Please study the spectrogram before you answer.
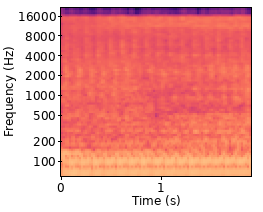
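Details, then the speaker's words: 1992 Honda Accord with bone-stock JDM H22A, turbocharged, 93 pump gas, warm idle; fast, even tapping in time with engine speed over a low rumble; owner suspects the cam, fuel said good, cause not confirmed, motor believed done. "but listen at this that is that sound very bad sounds like the cam scared to drive it"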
